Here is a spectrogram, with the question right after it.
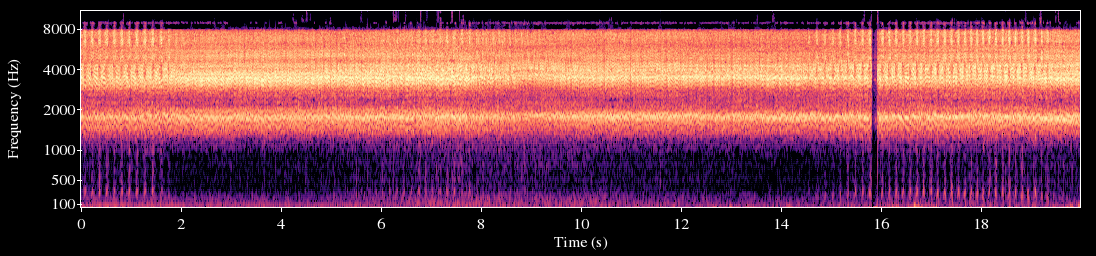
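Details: A cicada drone fills the whole stretch: an intense, high-pitched, unbroken buzz with a fine rapid pulse and nearly constant loudness. There is one sharp click late on.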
